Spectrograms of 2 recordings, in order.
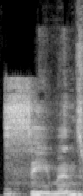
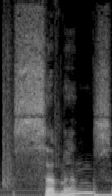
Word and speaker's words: Siemens: Siemens, what are you doing, buddy?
